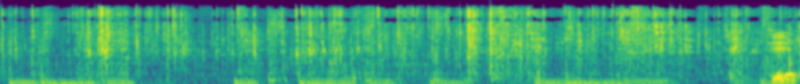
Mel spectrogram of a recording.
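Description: Thin clear plastic bag crinkling and crackling as hands pull it open, over steady background music.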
